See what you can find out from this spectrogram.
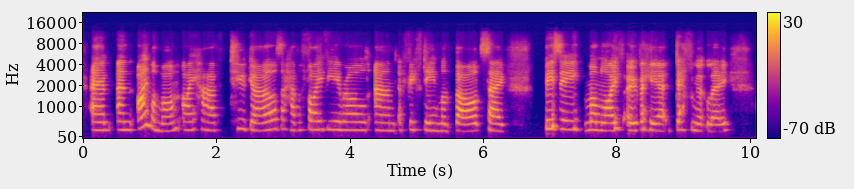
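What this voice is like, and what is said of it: British English accent. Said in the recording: “As you can probably tell by my accent, I'm from the UK.”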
